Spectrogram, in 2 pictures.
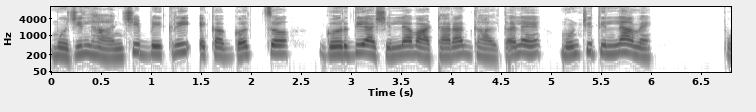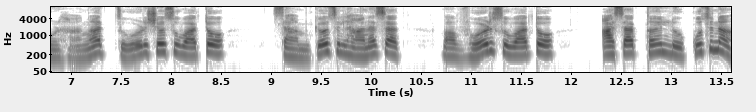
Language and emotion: Goan Konkani, sad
